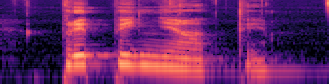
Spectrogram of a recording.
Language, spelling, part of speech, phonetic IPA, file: Ukrainian, припиняти, verb, [prepeˈnʲate], Uk-припиняти.ogg
- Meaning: to stop, to cease, to discontinue, to break off (interrupt the continuance of)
